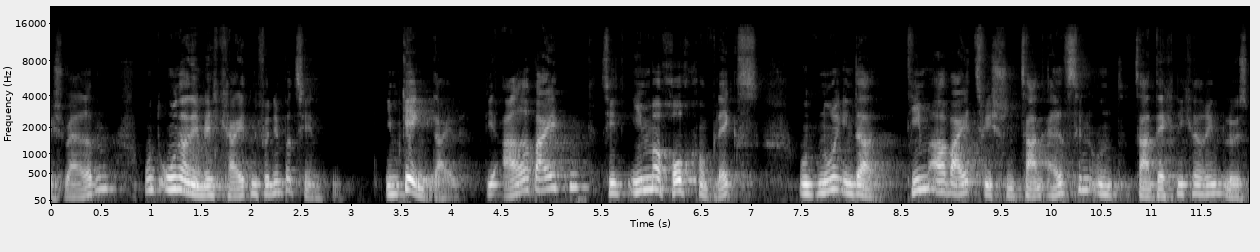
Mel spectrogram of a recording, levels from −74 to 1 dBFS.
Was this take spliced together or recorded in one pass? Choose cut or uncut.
cut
